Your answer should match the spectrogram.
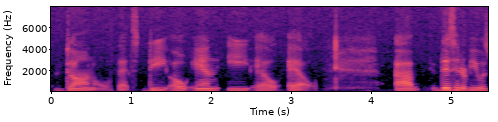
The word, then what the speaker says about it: Donnell: I believe you mispronounced it. It's Donnell.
